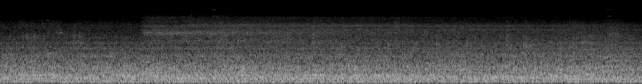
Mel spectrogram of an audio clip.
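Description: Deutsche Bahn ICE high-speed train at a station platform, a steady rolling rumble with a faint hum, and a hiss that joins about a second and a half in.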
